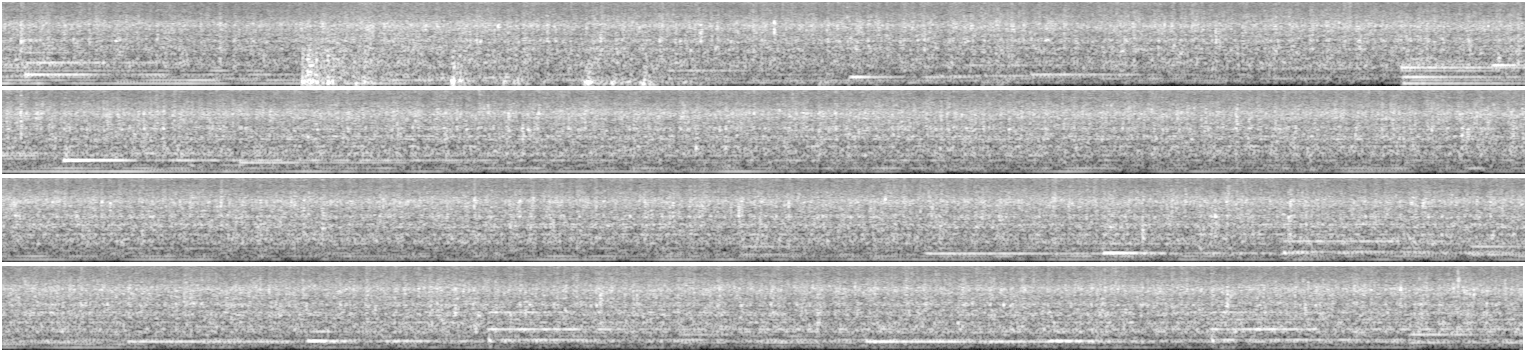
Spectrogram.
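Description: Heavy rain falling steadily. A thunderclap about a second and a half in, with a few sharp cracks and a rumble that dies away by about five seconds. Soft sustained background music plays under the rain, its notes changing every few seconds.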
